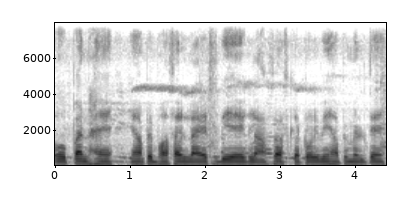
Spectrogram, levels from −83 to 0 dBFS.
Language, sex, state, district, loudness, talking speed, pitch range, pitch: Hindi, male, Punjab, Fazilka, -18 LUFS, 230 wpm, 120-125 Hz, 125 Hz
